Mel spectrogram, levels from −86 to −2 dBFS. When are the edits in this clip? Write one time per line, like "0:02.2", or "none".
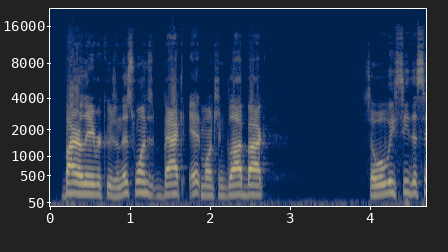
0:01.9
